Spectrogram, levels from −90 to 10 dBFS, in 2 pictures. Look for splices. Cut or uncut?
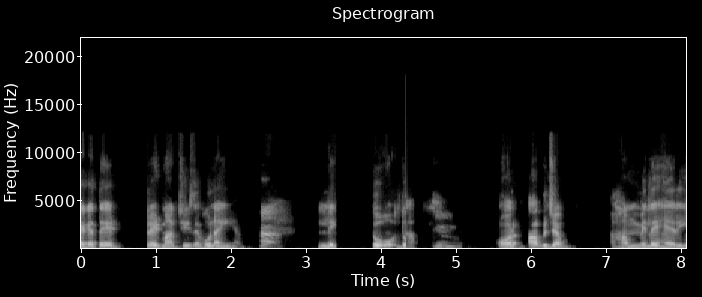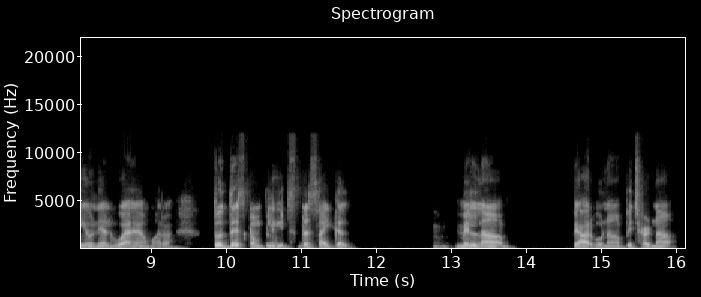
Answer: cut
